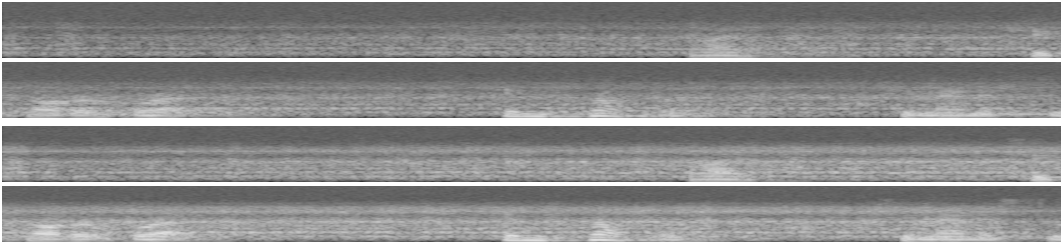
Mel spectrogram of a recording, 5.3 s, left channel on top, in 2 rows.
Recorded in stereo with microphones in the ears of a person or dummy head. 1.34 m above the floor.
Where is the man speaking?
35° right (ahead or behind), 1.3 m.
